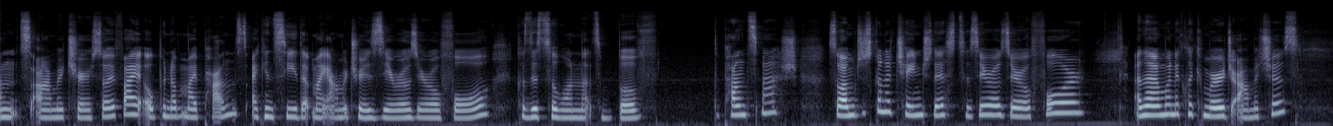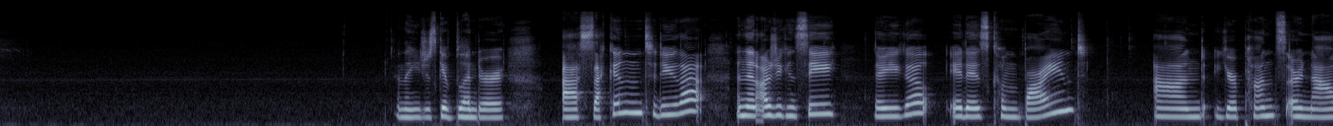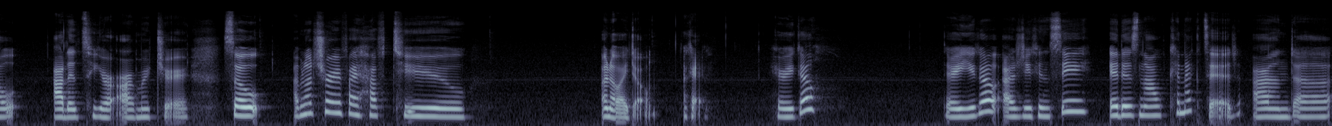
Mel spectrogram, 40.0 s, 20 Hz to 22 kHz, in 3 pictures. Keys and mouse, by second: 9.0-10.3 drag, 11.8-17.2 drag, 19.5 click, 21.1 shift+middle click, 21.2-21.6 shift+drag, 22.4-24.1 shift+drag, 24.6 shift+click, 29.4 click, 31.6-33.2 drag, 34.3 ctrl+z, 34.5-39.7 drag.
